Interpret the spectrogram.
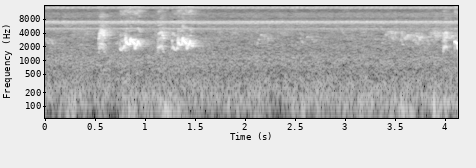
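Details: Kutilang or sooty-headed bulbul in the countryside: a few brief, bubbly whistled notes early on, then quieter scattered chirps, with a constant high-pitched insect drone and light background noise.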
